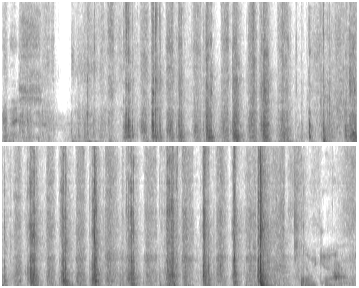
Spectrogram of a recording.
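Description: A blade saws through a piece of cardboard used for packing comics, a close run of quick rhythmic rasping strokes that continues steadily after a short pause.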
